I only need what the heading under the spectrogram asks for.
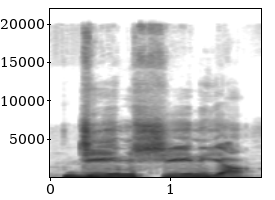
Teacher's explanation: جیم شین یا بھی زبان تالو سے مل کر جیم شین یا غیر مدہ ادا ہوتی ہے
